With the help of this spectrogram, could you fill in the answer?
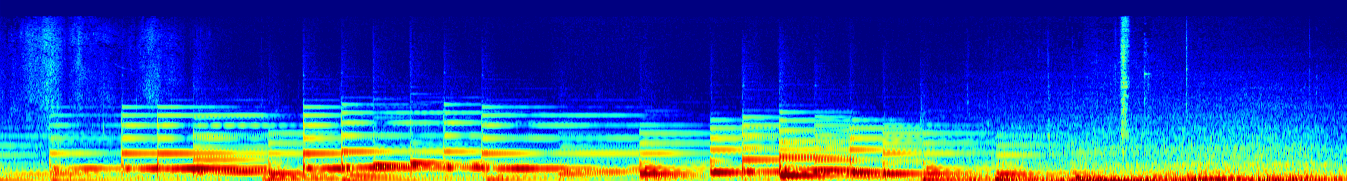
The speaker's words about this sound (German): Wir sitzen wieder im Auto auf dem Weg zu unserem nächsten Ziel. Diesmal genau in entgegengesetzter Richtung, im Norden.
